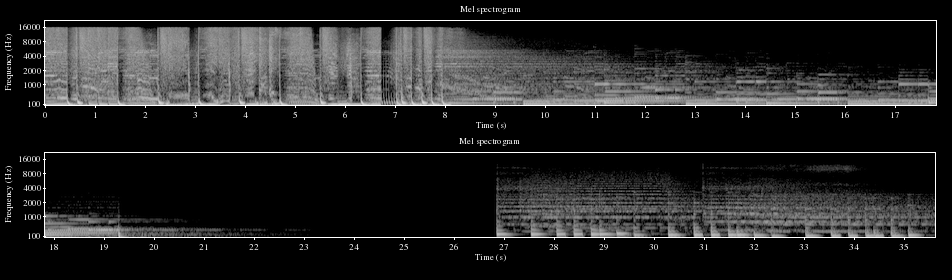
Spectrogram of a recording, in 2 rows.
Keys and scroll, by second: 32.3 ctrl+v, 33.1 Return.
